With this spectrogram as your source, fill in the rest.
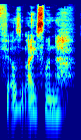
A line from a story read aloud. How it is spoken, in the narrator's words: she breathed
